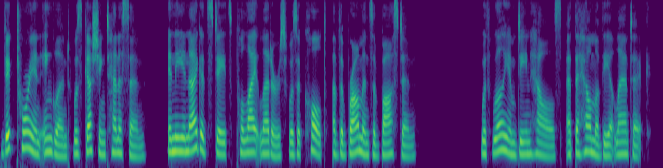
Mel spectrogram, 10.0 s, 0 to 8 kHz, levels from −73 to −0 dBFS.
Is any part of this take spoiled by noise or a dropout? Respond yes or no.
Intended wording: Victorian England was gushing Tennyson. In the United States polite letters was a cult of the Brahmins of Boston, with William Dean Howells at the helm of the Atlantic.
no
